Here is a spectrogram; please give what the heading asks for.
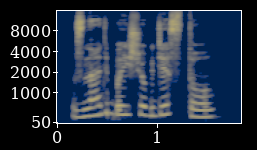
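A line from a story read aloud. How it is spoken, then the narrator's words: Laughing. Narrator (Russian): рассмеялась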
